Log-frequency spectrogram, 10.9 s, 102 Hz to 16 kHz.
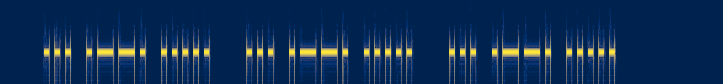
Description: Morse code, heard as a keyed tone, about 15 wpm, 700 Hz. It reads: SP5 SP5 SP5
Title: Callsign Prefixes for Top 25 DXCC - Repeated 3x - 15wpm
